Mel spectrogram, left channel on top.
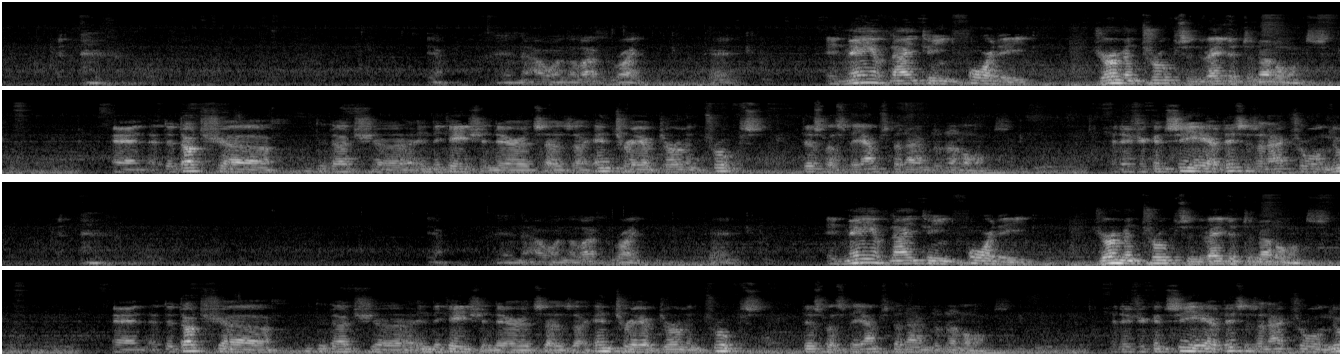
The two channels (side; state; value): both; normal; correlation 0.19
